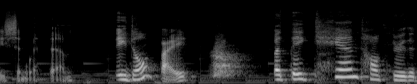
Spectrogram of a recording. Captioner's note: bark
